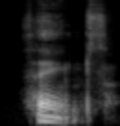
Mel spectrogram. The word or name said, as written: Thames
